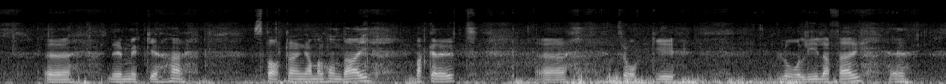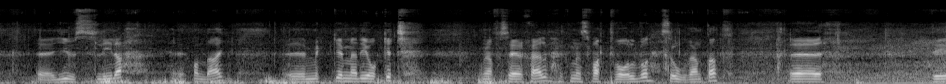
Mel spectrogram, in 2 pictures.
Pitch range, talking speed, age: 105-135 Hz, 120 wpm, 30-49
